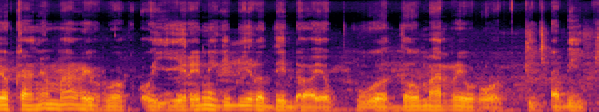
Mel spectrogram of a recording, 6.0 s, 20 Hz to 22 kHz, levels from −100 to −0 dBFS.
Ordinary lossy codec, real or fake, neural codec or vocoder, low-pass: none; fake; vocoder, 44.1 kHz, 128 mel bands, Pupu-Vocoder; none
